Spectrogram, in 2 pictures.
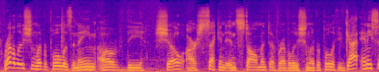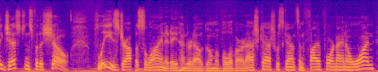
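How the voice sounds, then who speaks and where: A man's voice: mid-range voice, animated, brisk. A young man co-hosting a college radio music show, chatting in a rambling, self-deprecating way. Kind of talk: casual college radio banter. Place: radio studio. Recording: old radio aircheck with faint hiss.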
